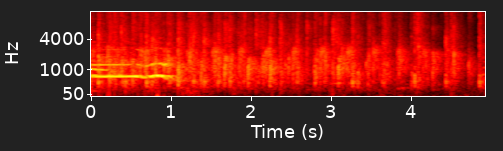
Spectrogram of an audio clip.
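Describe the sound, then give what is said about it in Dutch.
A festival audience breaks into warm, steady applause for the festival's organizer, many hands clapping densely at once, with a brief whistle near the start; the clapping stays full and lively throughout. “Dames en heren, mag ik een heel hartelijk applaus”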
